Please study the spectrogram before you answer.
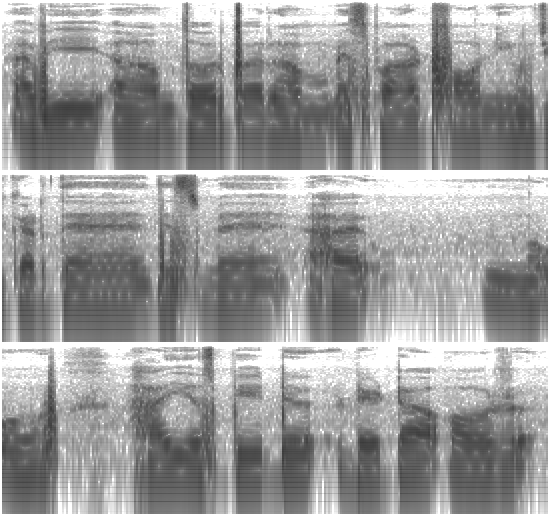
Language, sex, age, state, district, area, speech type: Urdu, male, 18-30, Bihar, Supaul, rural, spontaneous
